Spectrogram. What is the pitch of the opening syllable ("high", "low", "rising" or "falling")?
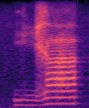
low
